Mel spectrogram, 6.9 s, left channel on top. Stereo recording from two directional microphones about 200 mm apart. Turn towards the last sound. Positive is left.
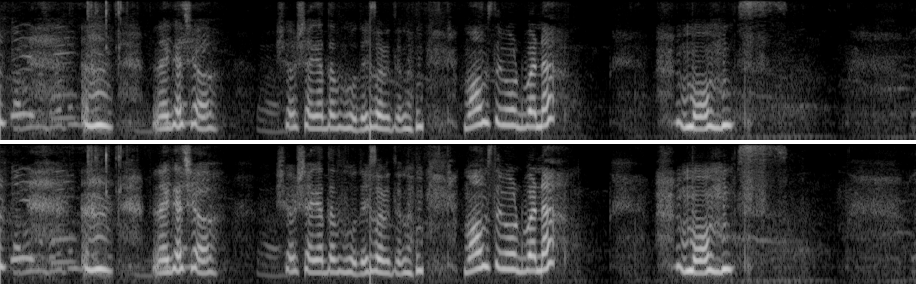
turn(degrees=5)  # may be behind; listen again after turning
